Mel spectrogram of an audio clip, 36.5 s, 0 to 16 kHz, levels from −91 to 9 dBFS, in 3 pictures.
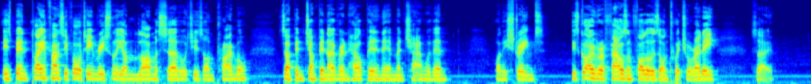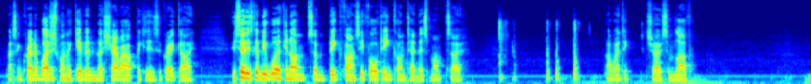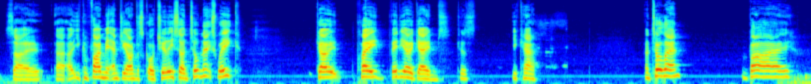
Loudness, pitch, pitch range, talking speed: -20 LUFS, 155 Hz, 145-180 Hz, 165 wpm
